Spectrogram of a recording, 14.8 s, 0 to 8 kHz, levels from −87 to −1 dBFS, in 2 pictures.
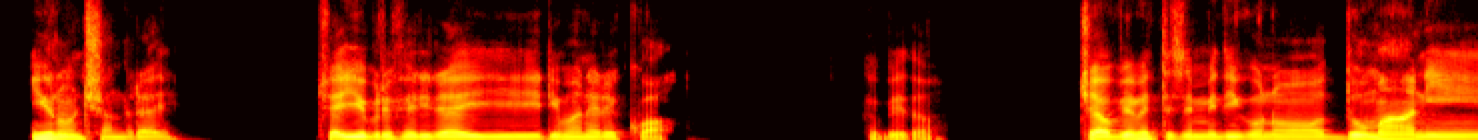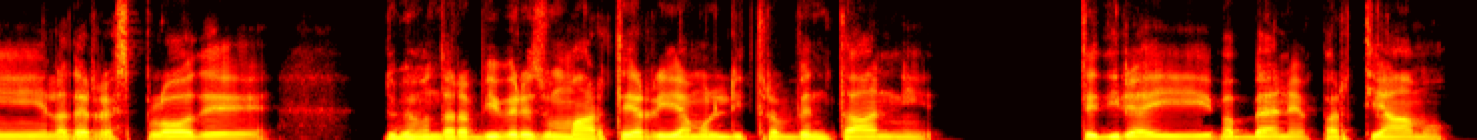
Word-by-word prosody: io 145 -1 +7
non 120 -3 +3
ci 115 - -1
andrei. 105 +1 -5 0.6
Cioè 120 - 0
io 130 +2 +6
preferirei 115 -1 +1
rimanere 110 -1 -1
qua, - - -4 1.0
capito. - - -8 0.6
Cioè - - +3
ovviamente 130 +2 +3
se 120 - -2
mi 120 +1 0
dicono: 125 -1 0
"Domani 125 -2 +1
la 115 - -1
terra - - 0
esplode, 110 -4 -1 0.5
dobbiamo 120 -1 0
andare 125 +1 +1
a - - -1
vivere 125 +1 +2
su 125 +1 -1
Marte 130 -1 +1
e - - +5
arriviamo 120 +1 +1
lì 120 0 -2
tra 120 - -4
20 125 +1 -2
anni", 115 -5 -1 0.7
te 115 - 0
direi: 110 -2 0
"Va 120 - -2
bene, 110 -2 -2
partiamo". 110 -4 -3
120 Hz, 145 wpm, -23 LUFS, 110-125 Hz, 1.0 s, io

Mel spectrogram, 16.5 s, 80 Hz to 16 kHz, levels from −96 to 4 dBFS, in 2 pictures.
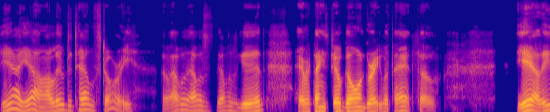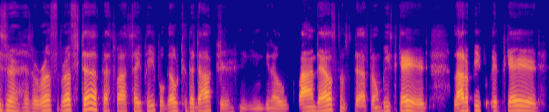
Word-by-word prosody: Yeah, 185 +8 0
yeah. 170 +3 +1
I 130 0 -1
lived 160 +4 -1
to 155 - -8
tell 175 +3 0
the 155 - -11
story - - -7 0.4
so - - -10
that - - -3
wa 170 - -5
that 145 0 -1
was 145 -4 -9
that 130 +2 -5
was 135 -4 -12
good, 125 +7 +2 0.5
everything's 125 +1 +3
still 130 0 +5
going 130 +1 +6
great 125 +2 +4
with 120 - -4
that 140 +1 -1
so 95 0 -5 1.2
Yeah, 160 -4 +8
these 155 +5 0
are 145 -3 -1
as 125 -1 -12
a 115 - -7
rough, 150 +5 -2
rough 165 +2 +1
stuff 180 0 +2
that's 130 - -7
why 130 -1 -1
I - - -11
say, 135 +1 -6
"People, 140 -4 -10
go 130 +4 -3
to 150 - -20
the 130 -1 -4
doctor, 120 -3 -4
y 115 - -17
y 105 +1 -16
you 110 - -12
know, 110 -1 -8
find 130 +2 +3
out 165 +5 +3
some 125 - -12
stuff 100 -2 -6
don't 125 +2 -8
be 135 0 -9
scared." 135 -5 +1 0.4
Lotta 140 +1 +4
people 145 -1 -10
get 140 -2 -7
scared 145 -3 0
135 Hz, 200 wpm, -23 LUFS, 125-150 Hz, 1.2 s, Yeah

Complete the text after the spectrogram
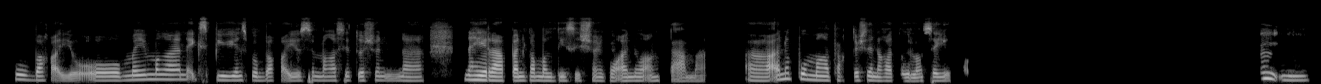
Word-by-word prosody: po 220 -3 +1
ba 195 0 0
kayo 90 0 -2
o 185 0 +2
may 210 +2 +1
mga 230 -1 +2
na - - -3
experience 195 -1 0
po 185 - -1
ba 180 - -2
kayo 85 +1 -3
sa 190 - 0
mga 185 0 -2
sitwasyon 190 +1 -4
na 175 -1 -3 0.4
nahirapan 185 -3 +5
kang 180 0 +1
magdesisyon 175 0 -1
kung 160 - -2
ano 175 +1 0
ang 175 - -4
tama? 80 +1 -4 0.4
Ah, 175 -1 +2
ano 260 +3 +1
pong 235 -4 +2
mga 190 - +3
factors 185 +1 -4
na 175 -2 0
nakatulong 160 -1 -1
sa'yo 175 -1 +1
po? - - -14 2.9
Mm. 200 -8 +1
185 Hz, 145 wpm, -27 LUFS, 175-195 Hz, 2.9 s, nahirapan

